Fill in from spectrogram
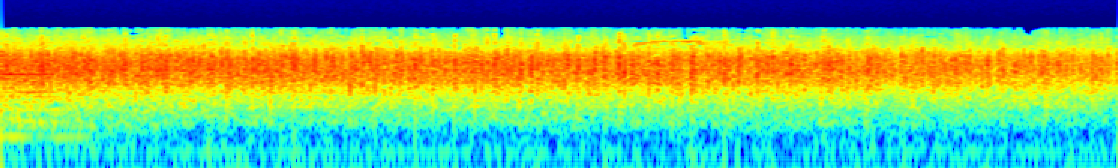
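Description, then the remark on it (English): Sustained applause from a large audience for the night's radio performance, calling stars Norma Shearer, Walter Pidgeon and Adolphe Mongeau back to the footlights; a dense, steady wash of clapping that stays loud and even throughout without any voices breaking through. “But your applause for tonight's performance calls our stars back to the footlights.”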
